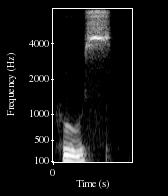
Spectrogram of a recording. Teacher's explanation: in the north, this high oo vowel, as in hús, it just stayed where it was. It wasn't pressured to diphthongize in the way that it was in the south.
